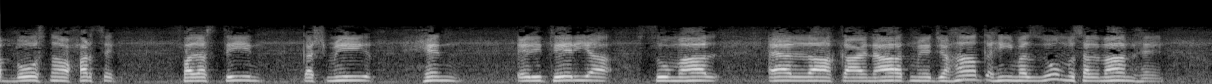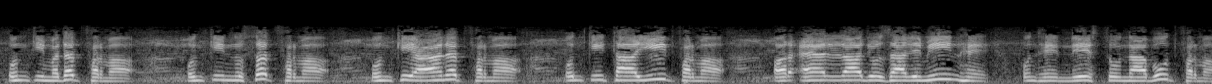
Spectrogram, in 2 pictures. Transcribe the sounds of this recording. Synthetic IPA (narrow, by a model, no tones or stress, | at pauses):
ɐboːsnaɔhɐɾsɪk | fɐləst̪iːn | kɐʃmiːɾ | hɪnd̪ | eːɾɪt̪eːɾija | suːmaːl | ɛːɐlːaːɦkaːɪnaːt̪mẽd͡ʒɐɦãkɐɦĩmɐzuːmːʊsəlmaːnɦɛ̃ | ʊnkimɐd̪əd̪fɐɾmaːʊnkinʊsɾət̪fɐɾmaːʊnkiaːnət̪fɐɾmaːʊnkit̪aːjiːd̪fɐɾmaːɔːɾɛːɐlːaɦd͡ʒoːzaːlɪmiːnɦɛ̃ | ʊnɦẽneːst̪onaːbuːd̪fɐɾmaː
